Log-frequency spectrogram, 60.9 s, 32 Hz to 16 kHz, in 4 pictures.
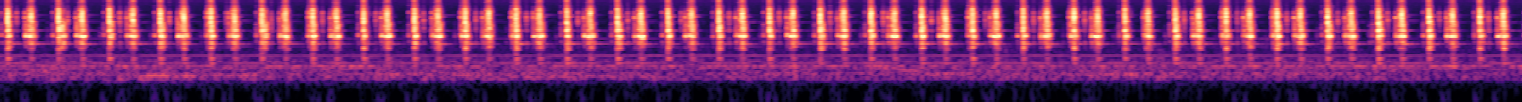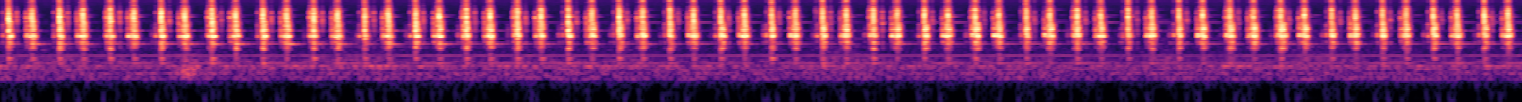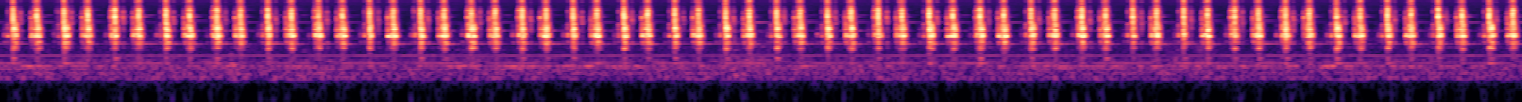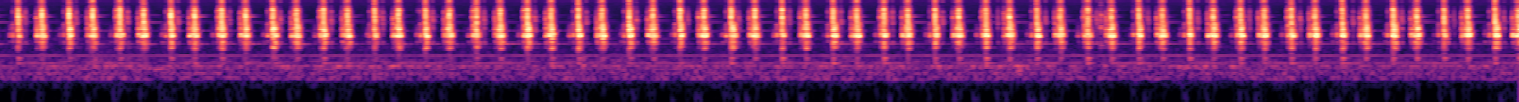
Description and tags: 20090405.clock.mono.dry
clock ticking. Sennheiser MKH 60 into Shure FP24 preamp, Edirol R09 recorder
tic, machine, time, timer, clock, ticking, tac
